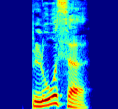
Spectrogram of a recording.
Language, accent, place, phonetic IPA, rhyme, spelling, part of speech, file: German, Germany, Berlin, [ˈbloːsə], -oːsə, bloße, adjective, De-bloße.ogg
- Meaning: inflection of bloß: 1. strong/mixed nominative/accusative feminine singular 2. strong nominative/accusative plural 3. weak nominative all-gender singular 4. weak accusative feminine/neuter singular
